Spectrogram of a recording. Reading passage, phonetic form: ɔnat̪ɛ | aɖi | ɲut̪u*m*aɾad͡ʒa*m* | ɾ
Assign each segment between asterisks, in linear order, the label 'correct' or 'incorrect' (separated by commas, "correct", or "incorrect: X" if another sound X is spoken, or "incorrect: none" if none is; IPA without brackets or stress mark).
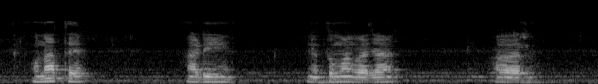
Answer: correct, incorrect: none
